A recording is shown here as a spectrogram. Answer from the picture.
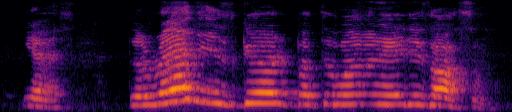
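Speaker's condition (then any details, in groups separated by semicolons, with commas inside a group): Cerebral palsy; brain injury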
